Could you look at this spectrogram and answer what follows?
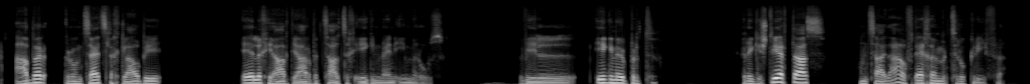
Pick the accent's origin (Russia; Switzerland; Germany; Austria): Switzerland; als Schweizer Mann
